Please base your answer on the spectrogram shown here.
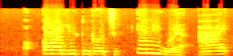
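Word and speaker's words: iniwhere: like i n i the pronunciation is any even though the correct spelling would be a in y um also if you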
